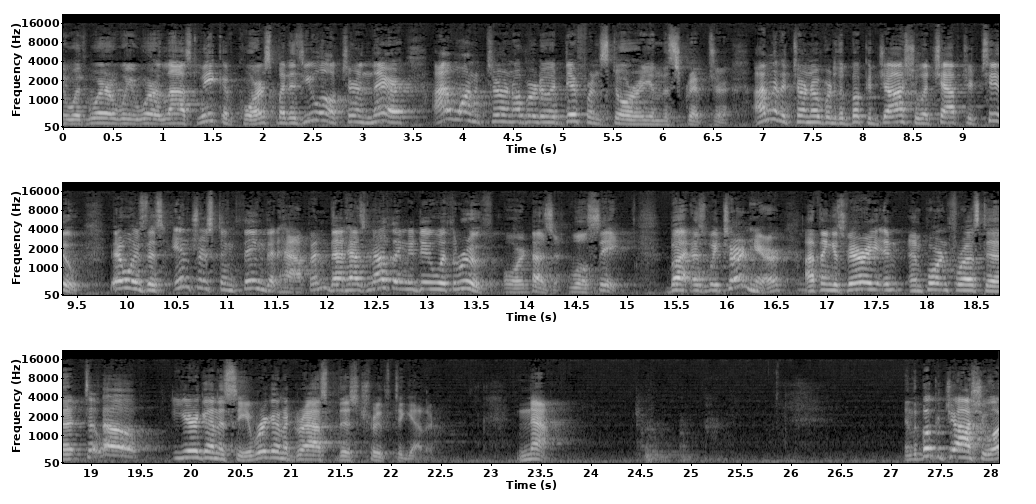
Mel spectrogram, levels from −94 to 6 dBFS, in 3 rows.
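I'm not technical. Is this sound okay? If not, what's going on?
No. Compressed frames were skipped at 4.55, 14.05, 19.11 and 20.95 to 20.97 seconds. Small blocks of the stored audio were missing or rejected as damaged, so playback jumps ahead by roughly a twentieth of a second, a tenth at 19.11 and a fiftieth at 20.95.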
